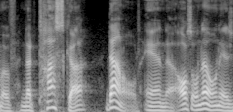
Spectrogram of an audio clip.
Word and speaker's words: Natascha: Now, Natascha. Yes, that's sir. That's a little different way of pronouncing it because it's a German pronunciation. Yes, sir. Natascha.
